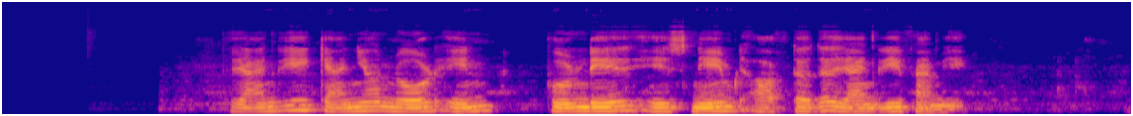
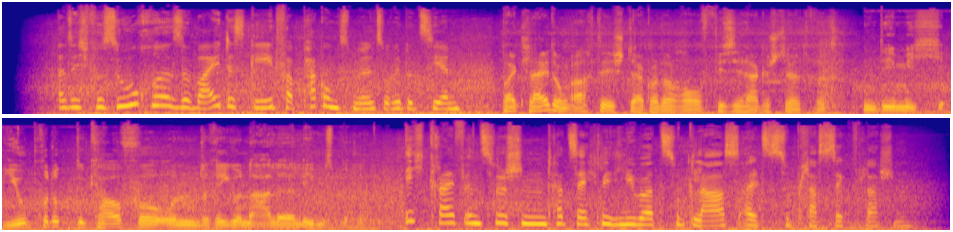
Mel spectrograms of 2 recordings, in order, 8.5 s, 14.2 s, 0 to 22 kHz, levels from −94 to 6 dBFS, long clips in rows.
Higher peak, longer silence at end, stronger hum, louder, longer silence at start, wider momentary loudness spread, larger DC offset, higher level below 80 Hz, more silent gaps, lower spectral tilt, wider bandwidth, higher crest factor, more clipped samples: second, -4 dBFS vs 0 dBFS; first, 1.25 s vs 0.15 s; neither; second, -20 LUFS vs -11 LUFS; first, 1.7 s vs 0.25 s; first, 10 LU vs 7 LU; neither; second, -64 dBFS vs -24 dBFS; neither; first, -7 dB/octave vs -4 dB/octave; second, 7.6 kHz vs 19 kHz; first, 18 dB vs 12 dB; neither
